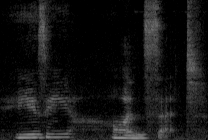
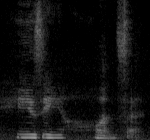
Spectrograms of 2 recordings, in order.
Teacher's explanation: we're letting a little bit of air out of our throat and then we have a very gentle voicing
